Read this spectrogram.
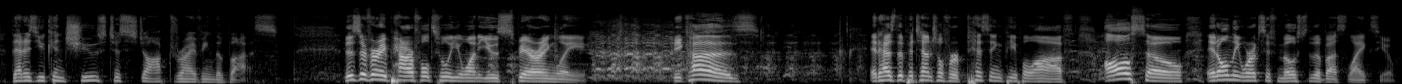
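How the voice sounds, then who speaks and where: A young man telling a comic story on a theater stage, wry and animated, often laughing. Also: on the high side.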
